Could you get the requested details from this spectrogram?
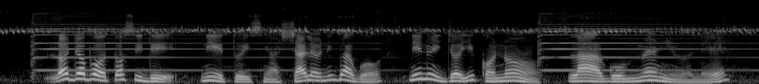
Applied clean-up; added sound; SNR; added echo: none; Cricket + Bowed string instrument; 13 dB; none.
